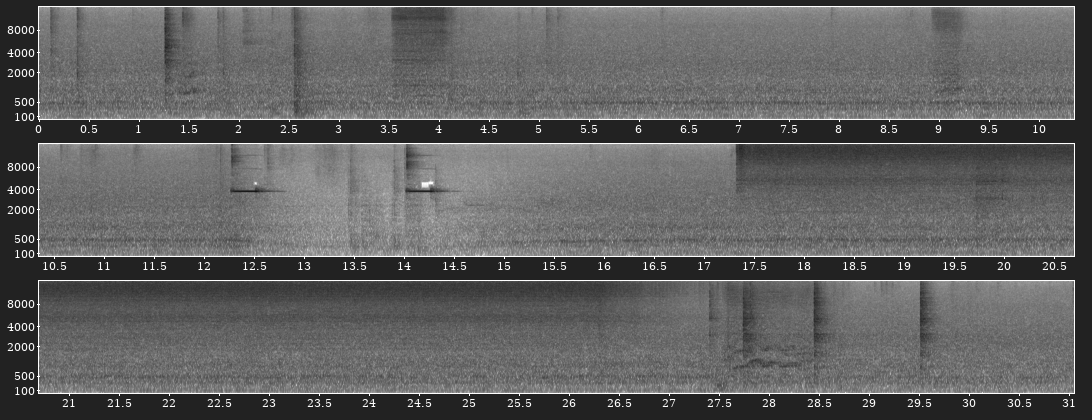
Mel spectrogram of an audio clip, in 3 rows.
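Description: The Corsair 700D case's stock fans run with a steady whirring hum. A little past the middle the hum briefly drops, with two short high beeps, then comes back. A steady high hiss joins for about ten seconds, and there are a few light knocks near the start and near the end.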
